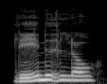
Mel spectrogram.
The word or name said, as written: lægemiddellov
